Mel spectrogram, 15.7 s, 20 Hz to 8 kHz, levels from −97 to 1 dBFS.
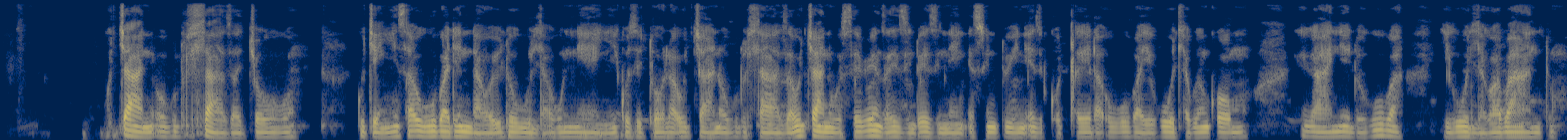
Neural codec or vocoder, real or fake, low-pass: none; real; 7.2 kHz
